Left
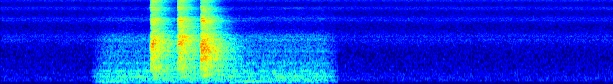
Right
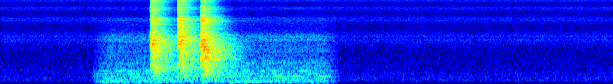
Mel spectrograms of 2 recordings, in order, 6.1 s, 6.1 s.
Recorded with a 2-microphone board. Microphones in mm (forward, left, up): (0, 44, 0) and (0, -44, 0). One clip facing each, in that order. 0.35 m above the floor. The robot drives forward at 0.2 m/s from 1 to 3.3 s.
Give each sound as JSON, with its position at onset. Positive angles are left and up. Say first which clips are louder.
{"t": 1.5, "sound": "a clap", "louder": "left 1 dB", "side_deg": 35, "distance_m": 1.3}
